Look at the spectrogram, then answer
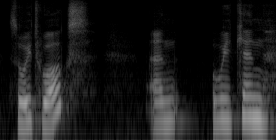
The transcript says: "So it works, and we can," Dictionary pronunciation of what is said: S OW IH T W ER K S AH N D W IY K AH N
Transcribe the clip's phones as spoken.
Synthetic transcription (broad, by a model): S OW IH T W ER K S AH N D W IY K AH N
